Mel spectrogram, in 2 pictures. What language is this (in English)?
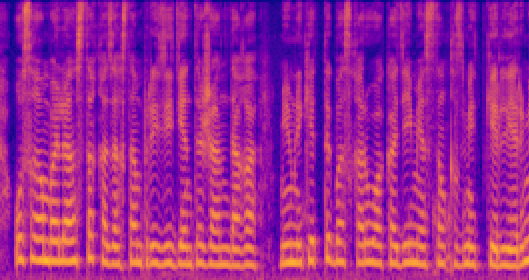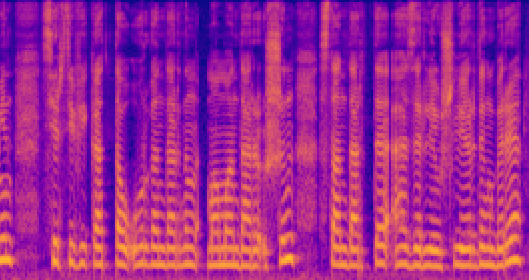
Kazakh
